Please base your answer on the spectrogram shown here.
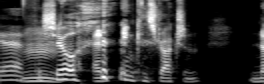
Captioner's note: laughs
